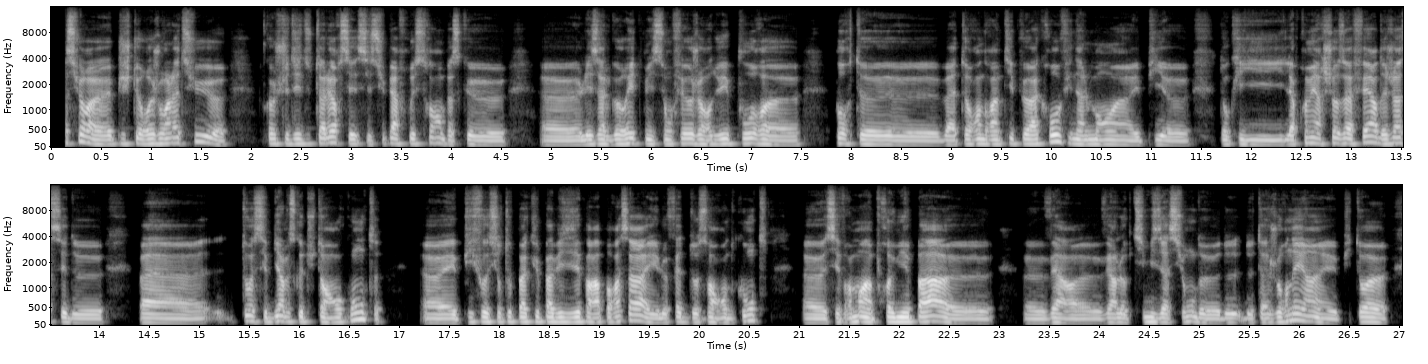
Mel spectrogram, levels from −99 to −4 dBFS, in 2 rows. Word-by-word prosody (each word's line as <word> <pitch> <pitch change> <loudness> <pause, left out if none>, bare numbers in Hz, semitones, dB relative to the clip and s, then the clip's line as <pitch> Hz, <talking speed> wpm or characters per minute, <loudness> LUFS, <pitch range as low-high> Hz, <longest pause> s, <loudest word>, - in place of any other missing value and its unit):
Bien - - +2
sûr, - - +2
heu, 110 -1 +2
puis 120 +1 -5
je 120 - -3
te - - -1
rejoins 125 +2 +2
là-dessus, 155 +5 -2
heu, 100 -5 -2 0.4
comme 125 - -2
je 120 - -4
te - - -2
disais 120 +1 -1
tout 120 - -6
à - - +3
l'heure, 150 +1 +2
c'est 120 -2 +1
c'est 110 - -1
super 120 +4 0
frustrant 120 +2 -4
parce 105 - -2
que, 100 -2 -1 0.4
heu - - -6
heu, 100 0 0
les 110 +2 +1
algorithmes, 115 +2 +1
ils 110 - 0
sont 115 0 -1
faits 125 +3 -1
aujourd'hui 115 -1 +1
pour, 120 +1 +1
heu, 100 -2 -1 0.3
pour 125 -3 -3
te, 120 - -3
heu 105 -3 0
bah, 105 0 -1
te 115 - -3
rendre 115 0 +1
un 110 - +2
petit 120 +2 -6
peu 120 0 +1
accro 145 +10 +3
finalement 110 -5 0
hein 105 -1 -3
et 95 0 -2
puis, 110 +2 -4
heu, 95 -1 -3 0.3
donc 110 -2 -6
il 105 -1 -2
la 110 -1 +2
1re 140 -3 -2
chose 130 +2 -1
à 125 - +4
faire 155 +6 +1
déjà, 140 +1 0
c'est 120 -3 0
de, 100 -1 -2 0.3
bah, 100 -2 0
heu, - - -10 0.3
toi 140 0 -1
c'est 120 -2 -1
bien 130 +5 0
parce 120 -3 -1
que 125 - +1
tu 120 0 -6
t'en 120 -4 +2
rends 110 +1 0
compte. 175 +10 -1 0.5
Heu 100 0 +1
et 100 - +2
puis 115 - -8
il - - -3
faut 120 0 +2
surtout 115 +1 -2
pas 120 -1 +3
culpabiliser 115 0 +2
par 115 - +3
rapport 115 +3 +3
à 130 - +2
ça 145 -2 +4
et 105 - 0
le 105 - -1
fait 115 +2 -3
de 110 - -3
s'en 110 0 0
rendre 100 -2 -3
compte, 145 +5 -4 0.4
heu, 100 -1 +1
c'est 110 - +1
vraiment 120 +4 +5
un - - +4
1er 120 -1 +5
pas, 125 0 +6
heu 95 -1 -2 0.3
heu, 100 -1 -2
vers, 105 0 0
heu, 95 -1 -2
vers 105 +2 0
l'optimisation 115 +3 0
de 100 -3 0
de 110 +2 0
de 105 - -6
ta 105 0 -4
journée 140 +9 +1
hein 130 -6 +1
et 100 -2 -1
puis - - -20
toi, 120 -3 +3
heu, 100 - -7
115 Hz, 240 wpm, -23 LUFS, 105-120 Hz, 0.5 s, pas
